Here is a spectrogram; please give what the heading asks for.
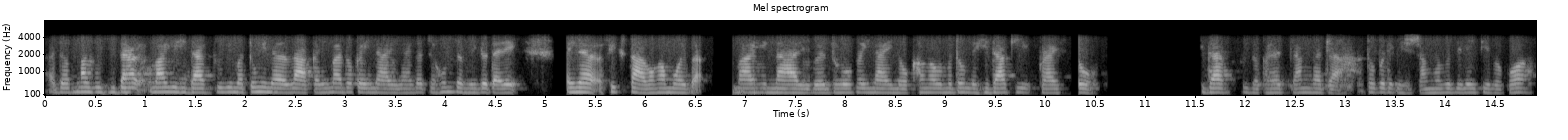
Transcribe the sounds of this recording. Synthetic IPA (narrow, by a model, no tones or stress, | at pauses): ɐ̰domaɡiɦidakmaɡihidak̚tuɡimɐtuŋinɐlakːɐnimadɔkɐjnaɾinaajdɐt͡ʃɐɦumt͡ʃɐmɾidotajɾeɐjnɐ̰pʰikstaβɐŋɐmojbɐ̰ | maɡinaɾibɐdokɐjnajnokʰɐŋɐbɐmɐtuŋdɐɦidakːipɾajsdo | hidak̚tudɐpʰɐɾɐt̚t͡ʃaŋɡɐdɾaɐtop̬ɐdikɐjsit͡ʃaŋnɐbɐzilɐjtʰibɐko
